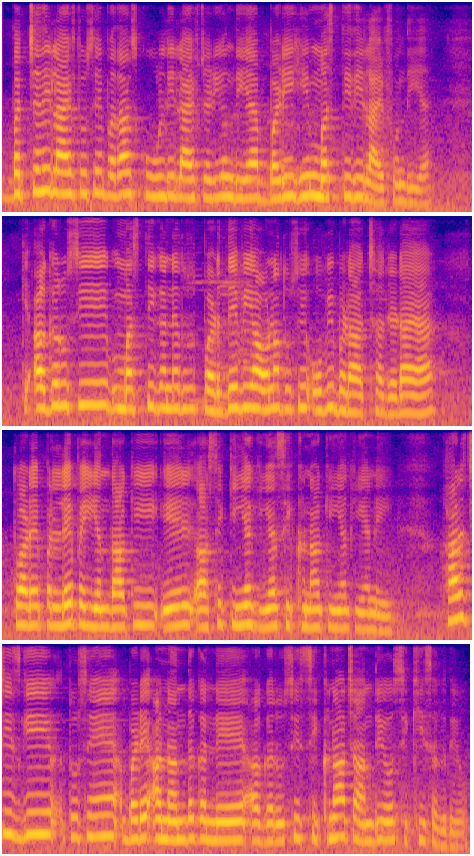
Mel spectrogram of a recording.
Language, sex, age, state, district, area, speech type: Dogri, female, 30-45, Jammu and Kashmir, Reasi, urban, spontaneous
